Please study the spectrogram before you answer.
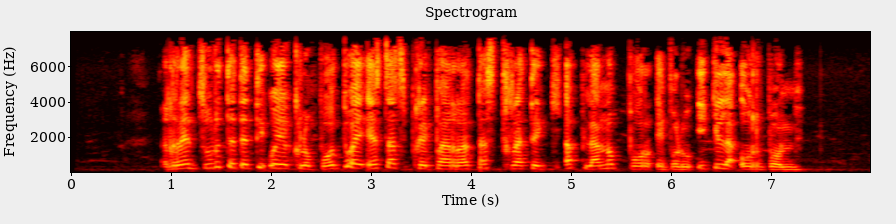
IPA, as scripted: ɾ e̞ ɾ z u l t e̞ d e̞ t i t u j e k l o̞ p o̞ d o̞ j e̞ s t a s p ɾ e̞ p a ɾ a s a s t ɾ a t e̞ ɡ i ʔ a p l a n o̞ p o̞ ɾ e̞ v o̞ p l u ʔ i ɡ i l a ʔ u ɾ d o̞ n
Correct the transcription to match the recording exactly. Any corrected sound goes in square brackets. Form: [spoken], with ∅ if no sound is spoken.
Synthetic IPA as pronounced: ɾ e̞ [∅] z u l t e̞ d e̞ t i [ʔ] u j e k l o̞ p o̞ d o̞ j e̞ s t a s p ɾ e̞ p a ɾ a [t] a s t ɾ a t e̞ ɡ i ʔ a p l a n o̞ p o̞ ɾ e̞ v o̞ [∅] l u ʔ i ɡ i l a ʔ u ɾ [b] o̞ n

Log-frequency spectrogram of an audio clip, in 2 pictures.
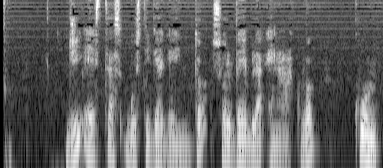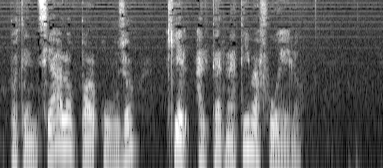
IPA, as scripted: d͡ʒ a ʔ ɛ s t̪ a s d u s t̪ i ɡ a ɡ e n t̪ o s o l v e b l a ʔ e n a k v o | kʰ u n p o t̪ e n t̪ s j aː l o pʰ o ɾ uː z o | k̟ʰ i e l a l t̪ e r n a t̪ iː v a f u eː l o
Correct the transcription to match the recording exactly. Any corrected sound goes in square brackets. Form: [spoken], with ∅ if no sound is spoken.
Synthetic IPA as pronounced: d͡ʒ [i] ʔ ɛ s t̪ a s [ɡ] u s t̪ i ɡ a ɡ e n t̪ o s o l v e b l a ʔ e n a k v o | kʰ u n p o t̪ e n t̪ s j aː l o [p] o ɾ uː z o | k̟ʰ i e l a l t̪ e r n a t̪ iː v a f u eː l o

